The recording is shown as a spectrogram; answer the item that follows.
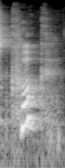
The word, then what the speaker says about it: cook: then for the words cook and cooked this one doesn't follow the rules typically letters oo are going to say the oo vowel like in um room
